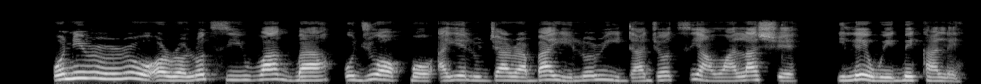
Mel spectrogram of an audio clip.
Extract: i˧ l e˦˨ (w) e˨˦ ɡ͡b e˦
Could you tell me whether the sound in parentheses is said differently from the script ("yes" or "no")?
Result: no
